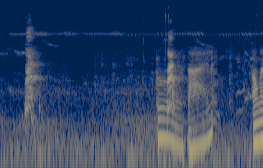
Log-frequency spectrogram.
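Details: Local resident dogs bark loudly at a pit bull being walked past them: one sharp bark, then a pause, then three louder barks with a short yelp at the end, while a person talks in alarm.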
